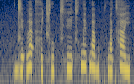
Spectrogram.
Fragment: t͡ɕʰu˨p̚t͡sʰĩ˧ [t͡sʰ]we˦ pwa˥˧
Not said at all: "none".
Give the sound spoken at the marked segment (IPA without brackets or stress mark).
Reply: t͡sʰ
